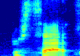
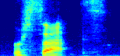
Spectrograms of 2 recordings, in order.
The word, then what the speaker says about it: Ersatz: Ersatz. At least that's what the audiobook said. Ersatz. So it's kind of like pronounced like it's spelled.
